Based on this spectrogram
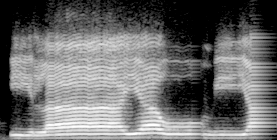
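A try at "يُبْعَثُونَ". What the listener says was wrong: ila yaumi yub, bukan yab.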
